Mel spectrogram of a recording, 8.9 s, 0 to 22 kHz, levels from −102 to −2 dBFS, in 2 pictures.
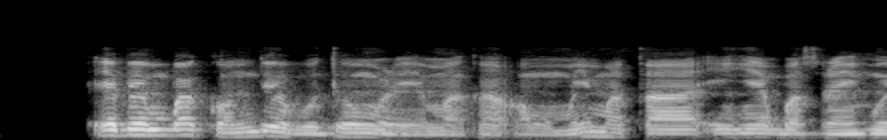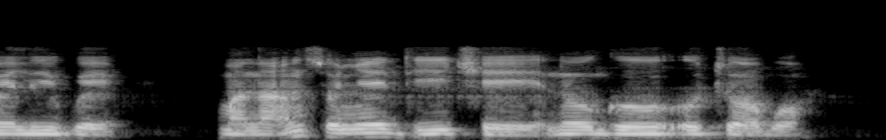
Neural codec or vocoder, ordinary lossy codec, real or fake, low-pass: none; Opus, 64 kbps; real; 5.4 kHz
